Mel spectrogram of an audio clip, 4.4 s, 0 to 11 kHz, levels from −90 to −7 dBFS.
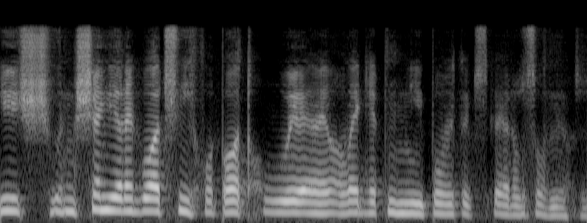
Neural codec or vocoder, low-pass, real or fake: codec, 16 kHz, 0.5 kbps, FreqCodec, larger model; 7.2 kHz; fake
